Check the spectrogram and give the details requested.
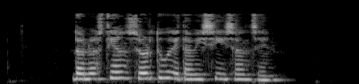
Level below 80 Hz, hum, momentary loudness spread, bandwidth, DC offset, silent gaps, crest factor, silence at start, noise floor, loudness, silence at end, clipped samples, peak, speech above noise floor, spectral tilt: -70 dBFS; none; 8 LU; 12 kHz; under 0.1%; none; 20 dB; 0.75 s; -68 dBFS; -21 LUFS; 0.75 s; under 0.1%; -4 dBFS; 46 dB; -1.5 dB/octave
